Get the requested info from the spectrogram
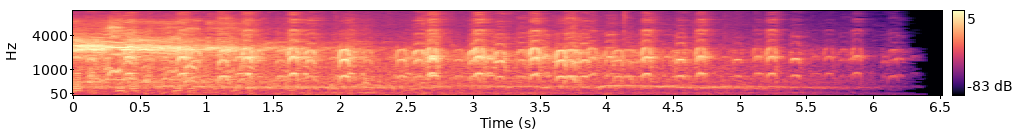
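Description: Birds calling over and over in short, quick calls, fading out to silence a little before the end.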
